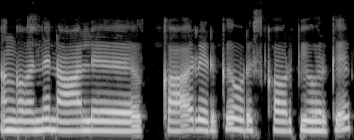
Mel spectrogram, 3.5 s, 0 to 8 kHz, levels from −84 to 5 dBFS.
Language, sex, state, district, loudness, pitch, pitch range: Tamil, female, Tamil Nadu, Namakkal, -14 LUFS, 205 Hz, 200-210 Hz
